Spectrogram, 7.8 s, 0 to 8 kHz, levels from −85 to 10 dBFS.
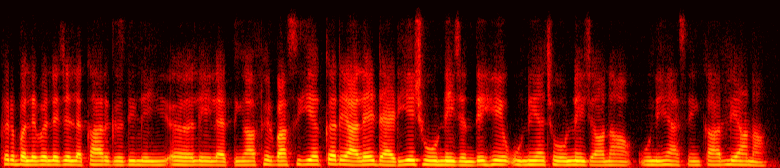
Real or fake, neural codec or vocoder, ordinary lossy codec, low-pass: fake; codec, 16 kHz, about 1 kbps, DyCAST, with the encoder's durations; Opus, 32 kbps; 7.2 kHz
